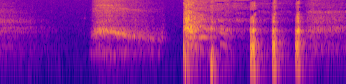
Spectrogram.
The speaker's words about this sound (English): Let me clear my throat for this one, Stuart.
